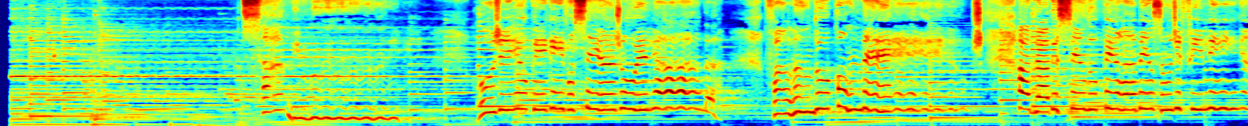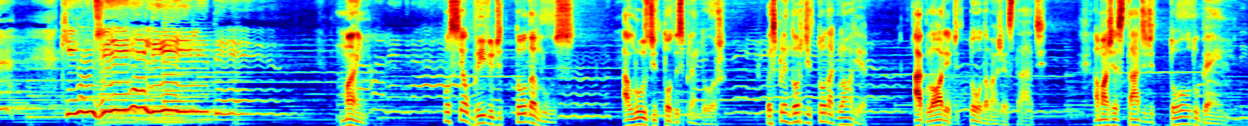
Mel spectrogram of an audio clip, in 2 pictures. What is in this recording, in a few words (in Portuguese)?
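DIA DAS MAES EVANGELICO male, telemensagem; DIA DAS MAES EVANGELICO MASC; telemensagem dia das maes evangelica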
